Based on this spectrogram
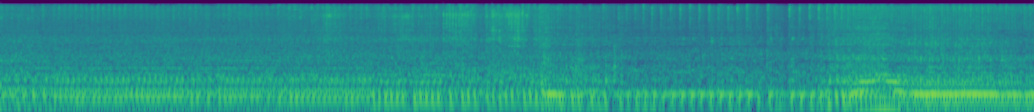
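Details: Yamaha Mio Soul carbureted scooter after top-end rebuild (seized, locked connecting rod from oil problem; cam and rocker reconditioned), first start once reassembled: catches and settles into steady thumping idle about three beats a second, no knock or rattle, oil rising; normal.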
